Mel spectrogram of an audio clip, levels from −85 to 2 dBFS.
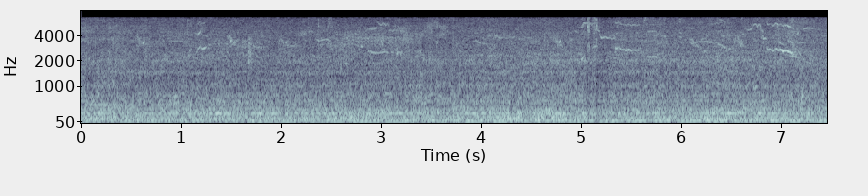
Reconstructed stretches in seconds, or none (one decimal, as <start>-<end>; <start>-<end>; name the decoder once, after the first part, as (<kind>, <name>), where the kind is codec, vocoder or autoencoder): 0.0-0.7 (codec, HILCodec); 3.2-3.8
